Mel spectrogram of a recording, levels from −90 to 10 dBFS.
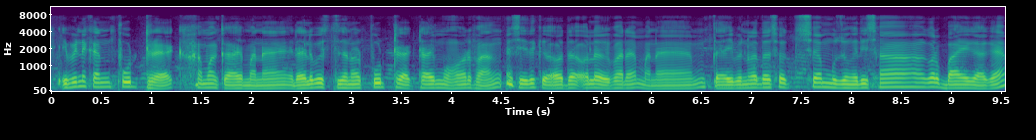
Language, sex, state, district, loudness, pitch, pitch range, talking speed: Chakma, male, Tripura, Unakoti, -13 LUFS, 140 Hz, 125-165 Hz, 195 wpm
